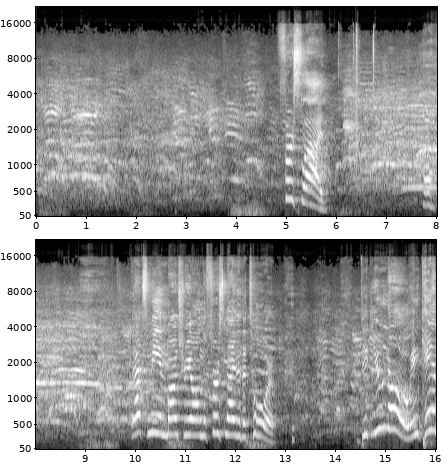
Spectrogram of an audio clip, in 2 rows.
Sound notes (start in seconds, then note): 6.0 crowd chatter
